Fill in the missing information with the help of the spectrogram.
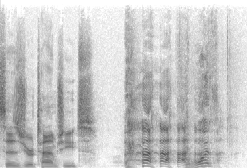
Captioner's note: laughs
